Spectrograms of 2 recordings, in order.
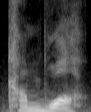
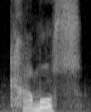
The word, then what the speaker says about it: Cambois: see just behind me visitors to the area often pronounce The Village's name as kamwa using the French style pronunciation however this is wrong it is pronounced camos the Boi part is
